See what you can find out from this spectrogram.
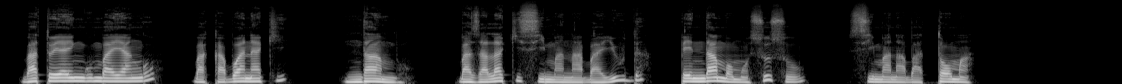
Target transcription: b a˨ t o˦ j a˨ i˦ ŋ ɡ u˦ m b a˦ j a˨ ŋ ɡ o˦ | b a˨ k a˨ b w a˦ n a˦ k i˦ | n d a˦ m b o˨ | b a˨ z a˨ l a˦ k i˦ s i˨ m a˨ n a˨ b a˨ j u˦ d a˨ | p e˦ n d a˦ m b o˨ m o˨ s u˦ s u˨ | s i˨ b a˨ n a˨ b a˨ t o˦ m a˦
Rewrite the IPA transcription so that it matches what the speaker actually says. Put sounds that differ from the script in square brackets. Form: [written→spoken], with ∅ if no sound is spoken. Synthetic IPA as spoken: b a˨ t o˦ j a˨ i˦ ŋ ɡ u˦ m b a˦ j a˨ ŋ ɡ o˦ | b a˨ k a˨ b w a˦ n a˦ k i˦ | n d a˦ m b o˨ | b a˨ z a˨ l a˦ k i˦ s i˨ m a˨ n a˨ b a˨ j u˦ d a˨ | p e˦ n d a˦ m b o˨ m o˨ s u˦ s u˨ | s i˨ [b→m] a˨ n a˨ b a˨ t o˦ m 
